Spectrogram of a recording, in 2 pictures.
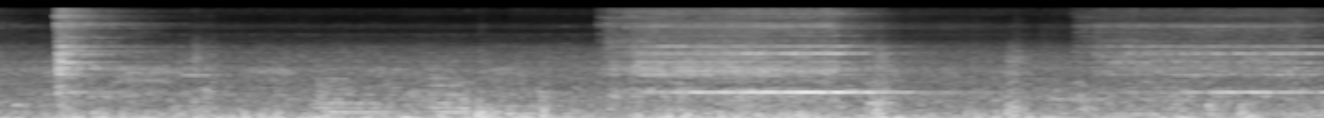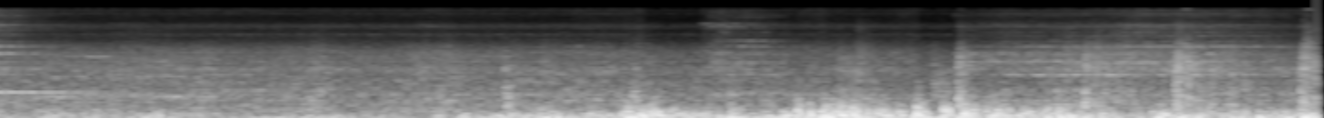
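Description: Indian Railways passenger train running slowly over the tracks, heard from an open coach door. There is a steady rumble, with two high squeals about three and five seconds in, and the rumble and clatter of the wheels grow louder near the end as the train crosses the points.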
